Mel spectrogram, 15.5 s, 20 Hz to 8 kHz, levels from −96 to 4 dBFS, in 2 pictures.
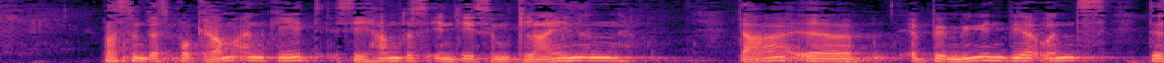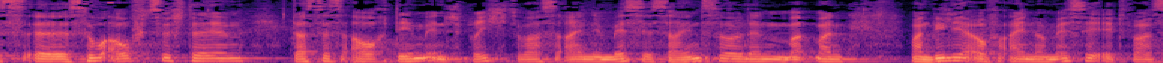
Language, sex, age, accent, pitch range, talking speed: German, male, 50-69, German, 105-125 Hz, 150 wpm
